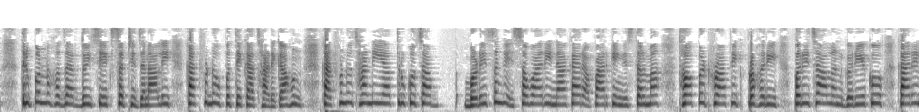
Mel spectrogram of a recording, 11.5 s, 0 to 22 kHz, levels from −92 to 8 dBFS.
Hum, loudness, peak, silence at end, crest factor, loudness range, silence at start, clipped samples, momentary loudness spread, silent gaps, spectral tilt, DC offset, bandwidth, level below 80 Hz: none; -21 LUFS; -2 dBFS; 0 s; 20 dB; 1 LU; 0 s; under 0.1%; 6 LU; none; -3 dB/octave; under 0.1%; 8 kHz; -58 dBFS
